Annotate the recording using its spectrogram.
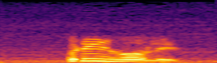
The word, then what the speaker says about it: frijoles: No, no, pero a lo que se refiere el comandante es que es como si tuviera acento en la I. – Correcto. – Frijoles, exacto. Frijoles. Y frijoles. Nosotros es frijoles en la O, ¿no? – Exacto.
